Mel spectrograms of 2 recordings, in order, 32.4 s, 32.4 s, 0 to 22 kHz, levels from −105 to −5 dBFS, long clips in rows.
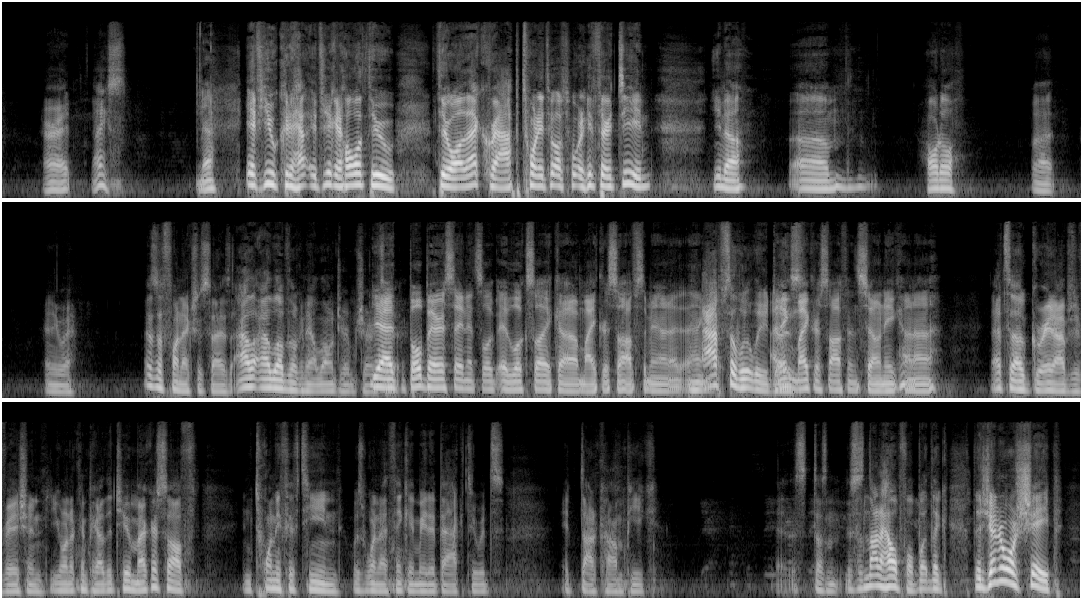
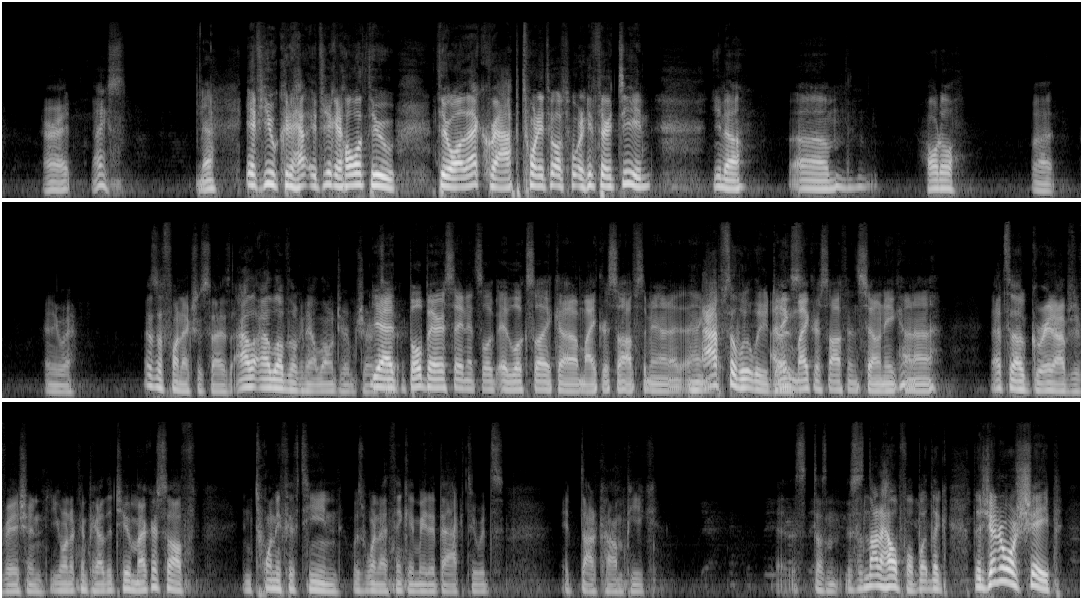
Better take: first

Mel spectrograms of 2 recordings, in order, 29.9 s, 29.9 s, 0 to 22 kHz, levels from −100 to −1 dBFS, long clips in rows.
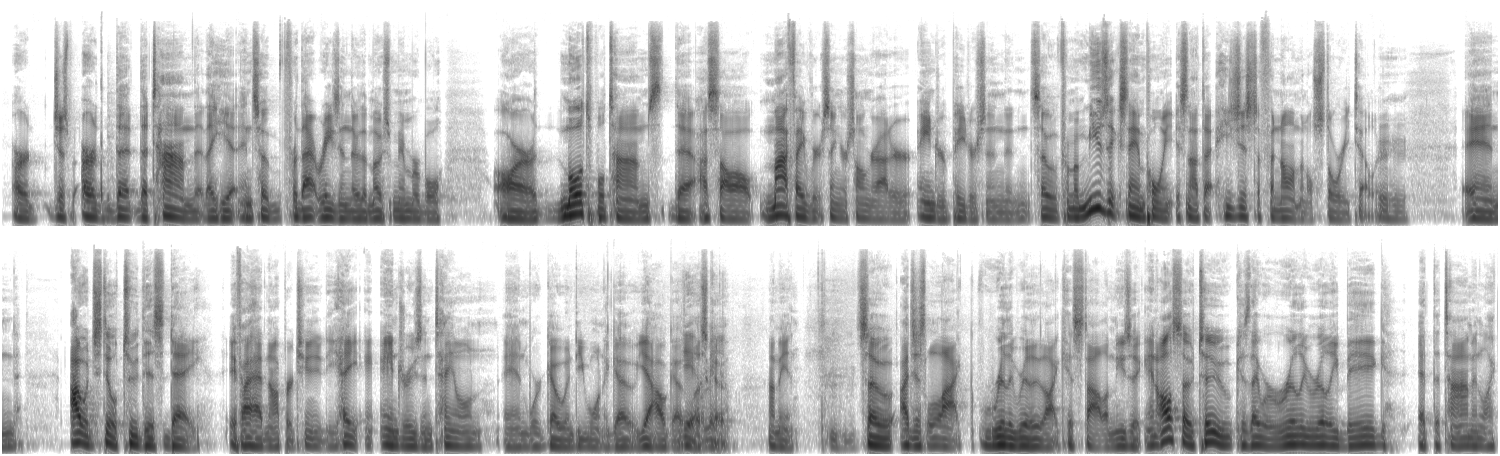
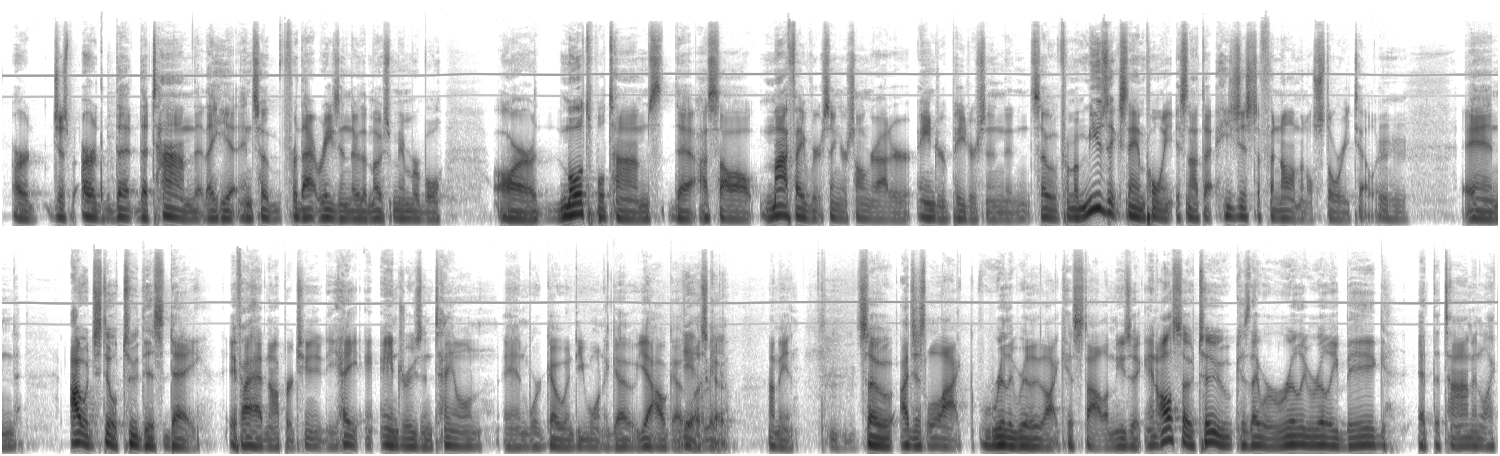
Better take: first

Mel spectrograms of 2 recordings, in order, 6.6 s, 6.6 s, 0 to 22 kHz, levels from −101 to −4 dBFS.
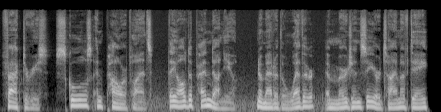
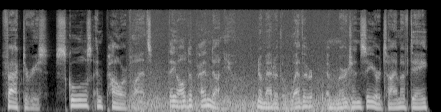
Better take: first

